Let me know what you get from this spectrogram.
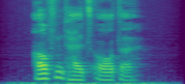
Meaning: nominative/accusative/genitive plural of Aufenthaltsort
- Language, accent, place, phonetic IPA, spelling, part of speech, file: German, Germany, Berlin, [ˈaʊ̯fʔɛnthalt͡sˌʔɔʁtə], Aufenthaltsorte, noun, De-Aufenthaltsorte.ogg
